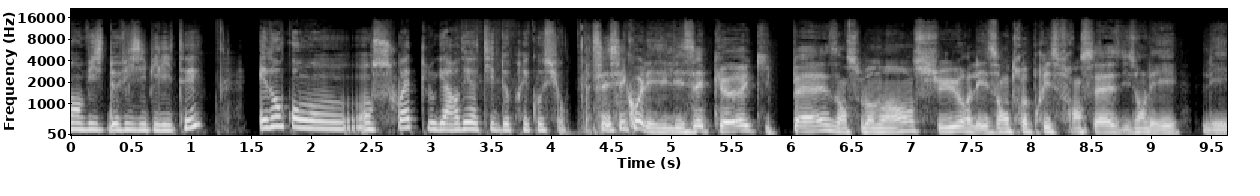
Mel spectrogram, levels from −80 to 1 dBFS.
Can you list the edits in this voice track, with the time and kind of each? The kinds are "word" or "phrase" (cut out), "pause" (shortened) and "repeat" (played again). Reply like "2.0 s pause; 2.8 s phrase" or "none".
none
